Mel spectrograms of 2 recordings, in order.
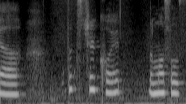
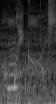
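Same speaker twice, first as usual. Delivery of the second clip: high whispered gasp; whispered oh my gosh; 6 semitones higher, 11 dB quieter than usual. Real, not acted. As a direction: whisper it in dismay. Reacting to mower noise.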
